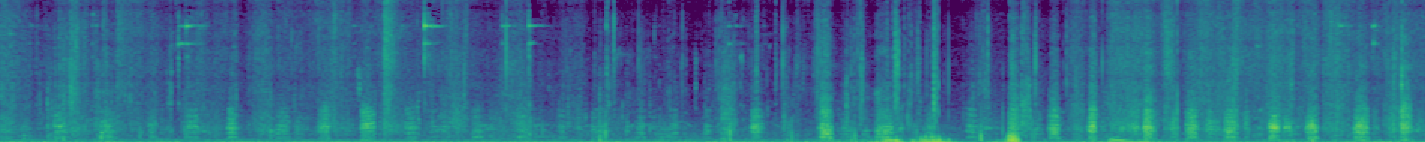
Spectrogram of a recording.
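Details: Black dog, a former stray taken in after showing up starving in December, panting in quick rhythmic breaths outdoors, with a few short whines near the end and a person calling to him.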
